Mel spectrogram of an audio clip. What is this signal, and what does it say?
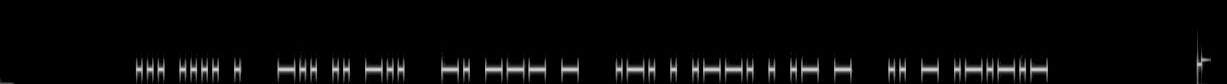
Morse code, heard as a keyed tone, about 22 wpm, 700 Hz. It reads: SHE DID NOT REPEAT IT.
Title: Sentences from Top 1600 Words 22wpm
